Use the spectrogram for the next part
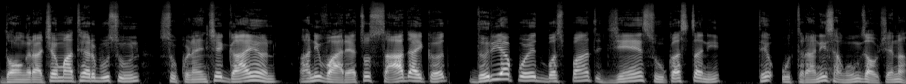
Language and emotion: Goan Konkani, happy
